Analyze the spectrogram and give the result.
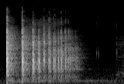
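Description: A small glass d20 die clatters across a hard surface: two sharp impacts, then a quick series of smaller bright clicks that tighten and fade as it settles, followed by faint handling noise.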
